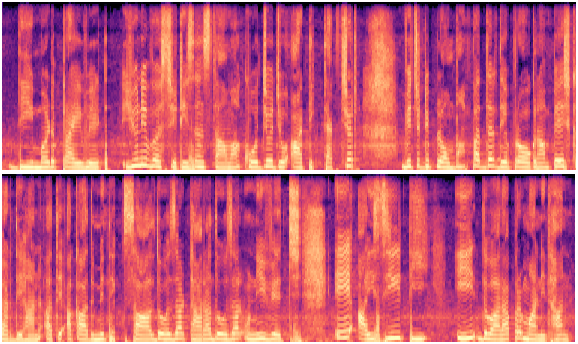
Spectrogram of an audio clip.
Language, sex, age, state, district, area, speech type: Punjabi, female, 18-30, Punjab, Gurdaspur, rural, read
